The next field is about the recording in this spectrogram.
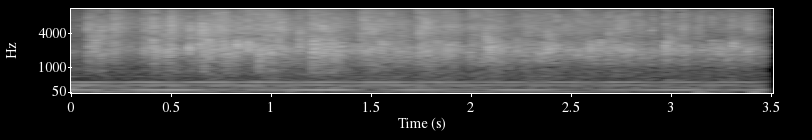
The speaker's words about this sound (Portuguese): Aplauda o Senhor Jesus.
